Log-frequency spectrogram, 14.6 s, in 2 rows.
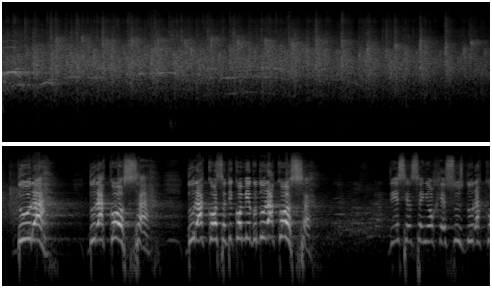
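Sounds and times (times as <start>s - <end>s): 
audience clapping: 0.0s - 8.0s
speech: 7.6s - 12.1s, 13.1s - 14.6s.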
